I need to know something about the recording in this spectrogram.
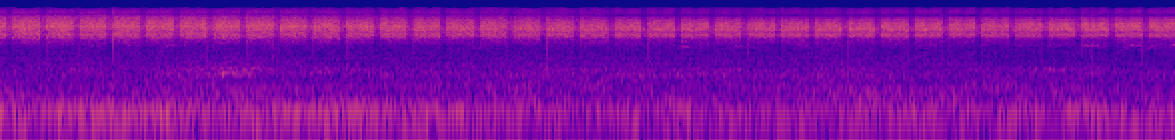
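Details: Green annual cicada (Tibicen linnei) up in the treetops, giving an unbroken shrill, buzzy drone that throbs in regular pulses roughly three per second, with nothing else competing.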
